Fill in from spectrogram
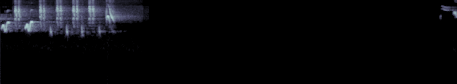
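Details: Nightingale producing a fast sequence of harsh, buzzy repeated notes for just over a second, then silence, with a faint high note returning at the close.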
